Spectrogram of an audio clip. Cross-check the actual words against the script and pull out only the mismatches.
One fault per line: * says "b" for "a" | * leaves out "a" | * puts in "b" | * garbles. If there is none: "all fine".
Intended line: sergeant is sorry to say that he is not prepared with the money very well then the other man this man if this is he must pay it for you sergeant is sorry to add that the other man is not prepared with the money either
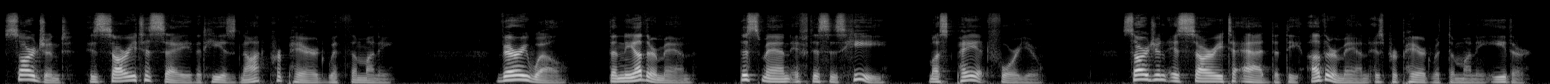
* leaves out "not"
